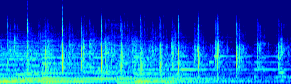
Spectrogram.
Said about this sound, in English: Would you give the Lord a hand clap and some praise before you're seated? Hallelujah.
